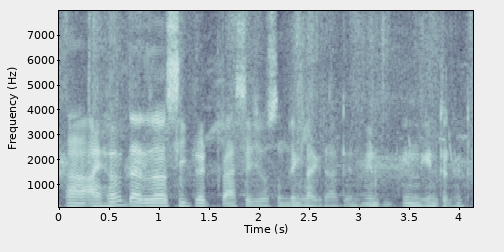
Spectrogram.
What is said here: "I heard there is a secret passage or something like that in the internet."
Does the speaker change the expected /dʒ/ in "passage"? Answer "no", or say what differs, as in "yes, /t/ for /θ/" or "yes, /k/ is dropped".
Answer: no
